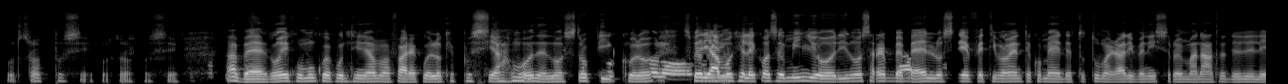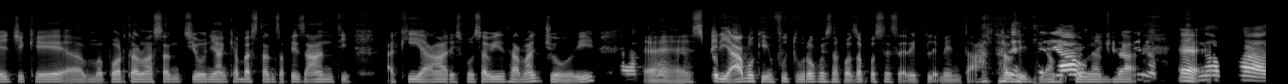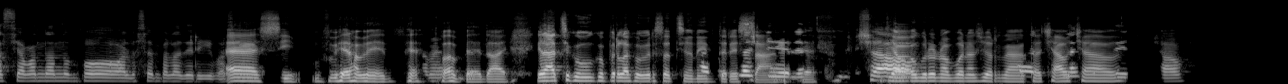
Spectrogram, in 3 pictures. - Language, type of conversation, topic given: Italian, unstructured, Quali abitudini dovremmo cambiare per inquinare meno?
- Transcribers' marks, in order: static; tapping; other background noise; distorted speech; laughing while speaking: "possiamo"; unintelligible speech; laughing while speaking: "vediamo"; laughing while speaking: "veramente"; chuckle; unintelligible speech; "ciao" said as "cia"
